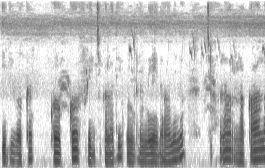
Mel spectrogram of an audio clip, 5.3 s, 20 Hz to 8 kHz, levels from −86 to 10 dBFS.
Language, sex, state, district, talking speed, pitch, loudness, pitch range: Telugu, male, Andhra Pradesh, Sri Satya Sai, 90 wpm, 105 Hz, -23 LUFS, 95-125 Hz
